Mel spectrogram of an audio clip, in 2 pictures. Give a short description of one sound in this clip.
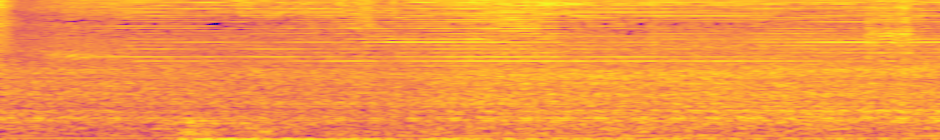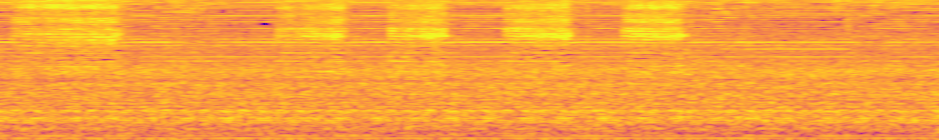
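An electric nail drill whirs steadily.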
